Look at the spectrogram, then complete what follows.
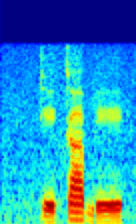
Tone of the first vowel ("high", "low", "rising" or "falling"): low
